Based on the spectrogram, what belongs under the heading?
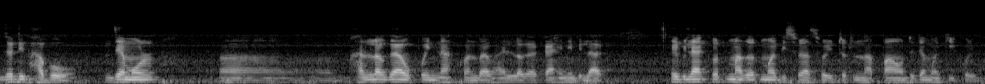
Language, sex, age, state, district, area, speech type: Assamese, male, 30-45, Assam, Majuli, urban, spontaneous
